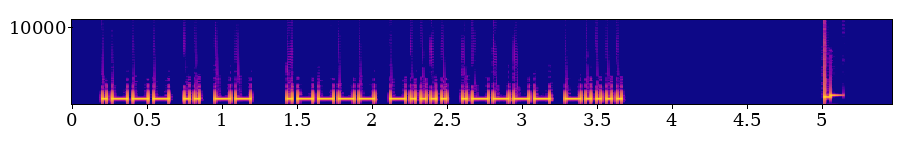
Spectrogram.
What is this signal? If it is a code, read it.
Morse code, heard as a keyed tone, about 34 wpm, 700 Hz. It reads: JIM 1616
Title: CWT Exchange 35wpm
